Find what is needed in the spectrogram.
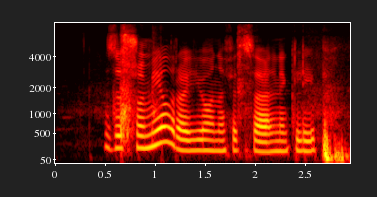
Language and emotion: Russian, neutral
